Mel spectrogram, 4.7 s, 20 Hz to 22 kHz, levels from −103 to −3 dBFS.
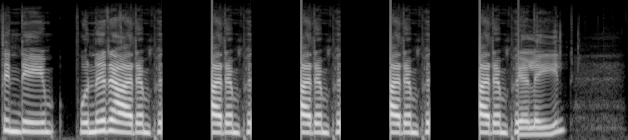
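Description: Playback likely stalled at 1.21 s and kept retrying until 3.89 s, replaying its last fragment at each attempt and then running dry. The result is a stutter with silent gaps in the speech: a 290 ms burst repeats four times at an even 670 ms pace, each separated by about 380 ms of dead digital silence. Whatever speech belonged in that stretch never arrives and is lost.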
